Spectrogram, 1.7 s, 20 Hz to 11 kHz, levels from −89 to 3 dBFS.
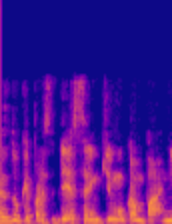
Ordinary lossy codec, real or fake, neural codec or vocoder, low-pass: AAC, 48 kbps; fake; codec, 16 kHz, 4.8 kbps, FACodec; 7.2 kHz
